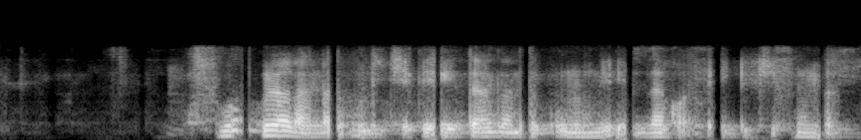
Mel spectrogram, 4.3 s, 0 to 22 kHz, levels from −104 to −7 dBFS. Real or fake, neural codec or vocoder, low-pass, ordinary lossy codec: fake; codec, 16 kHz in and 24 kHz out, 0.6 kbps, FireRedTTS-2 codec; 5.4 kHz; Opus, 24 kbps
